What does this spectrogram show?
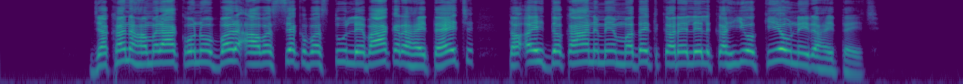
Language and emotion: Maithili, disgusted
